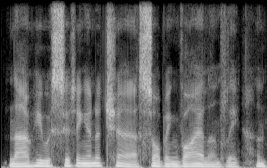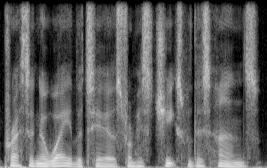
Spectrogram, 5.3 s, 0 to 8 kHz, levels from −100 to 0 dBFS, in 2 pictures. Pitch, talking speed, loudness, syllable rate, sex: 105 Hz, 225 wpm, -17 LUFS, 5.2 syllables/s, male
